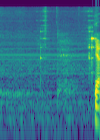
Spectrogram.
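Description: Two faint clicks of a bronze acme nut being handled on a steel leadscrew, over quiet room tone; a man's voice says a word at the very end.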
